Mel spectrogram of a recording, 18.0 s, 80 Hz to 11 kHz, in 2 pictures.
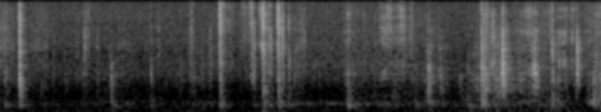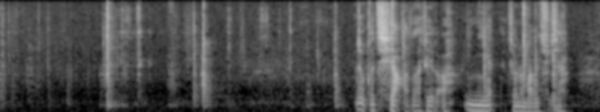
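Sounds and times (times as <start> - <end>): plastic parts clicking and knocking: 1.2 - 5.4, 6.4 - 15.5.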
